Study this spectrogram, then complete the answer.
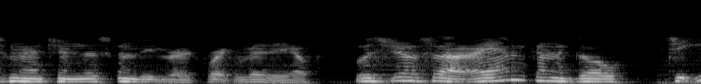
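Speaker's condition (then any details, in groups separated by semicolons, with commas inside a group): Multiple sclerosis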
